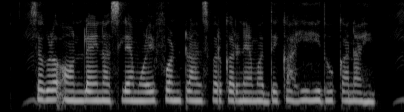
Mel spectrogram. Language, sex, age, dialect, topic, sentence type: Marathi, female, 25-30, Northern Konkan, banking, statement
